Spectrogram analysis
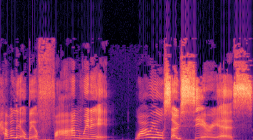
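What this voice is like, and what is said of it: Speaks in a put-on accent. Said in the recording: “I don't know why I'm doing this accent so much.”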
